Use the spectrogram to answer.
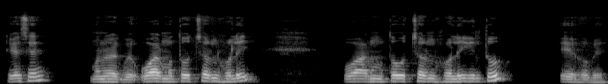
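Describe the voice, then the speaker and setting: A man's voice: mid-range voice, fairly even intonation, brisk, dark tone. A man with a Bengali accent teaching an English grammar lesson. He repeats each rule and keeps asking questions to check that students follow. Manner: repetitive, checks understanding with frequent rhetorical questions. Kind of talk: classroom-style grammar lesson.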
